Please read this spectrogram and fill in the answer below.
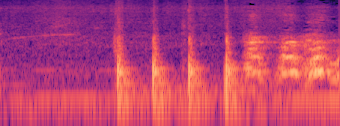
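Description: Knuckles knocking on a house's front door, about four raps a little under a second in, followed near the end by dogs inside starting to bark and yip in response.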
